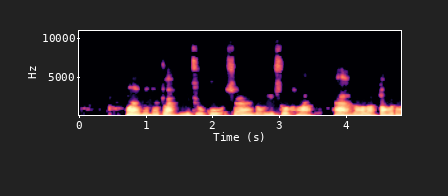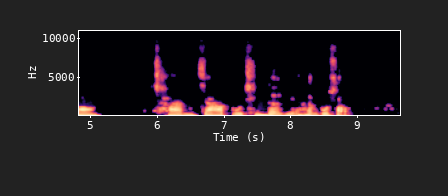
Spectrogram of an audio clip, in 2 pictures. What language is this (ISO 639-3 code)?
zho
